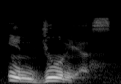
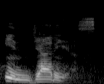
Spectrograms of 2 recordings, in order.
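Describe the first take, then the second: First: The second syllable sounds like 'ju'. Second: The second syllable sounds like 'ja'. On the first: The speaker calls it right. "you say ju" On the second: The speaker calls it wrong. "you now don't say ja"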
